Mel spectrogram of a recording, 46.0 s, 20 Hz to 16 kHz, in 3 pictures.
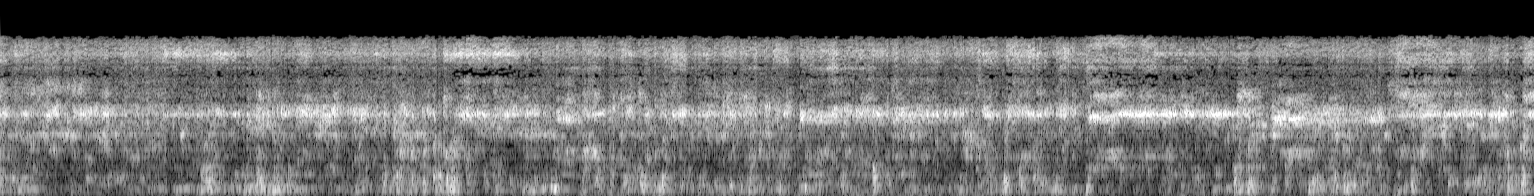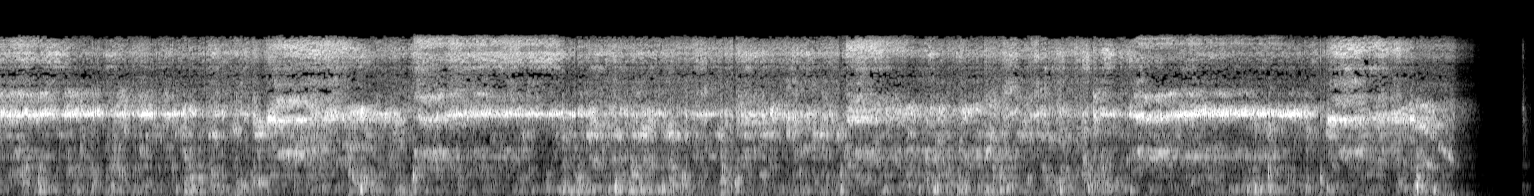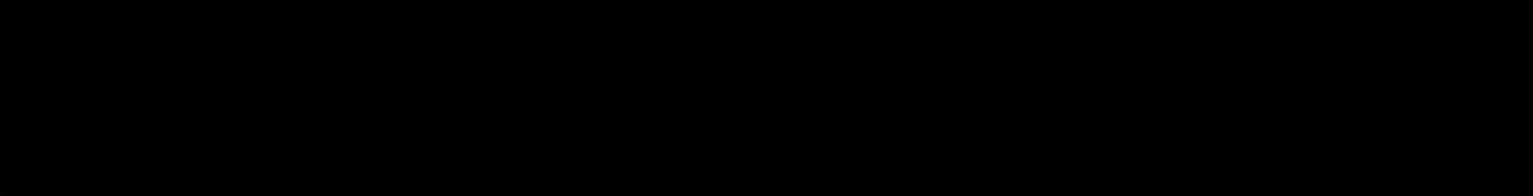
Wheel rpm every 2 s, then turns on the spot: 230, 240, 240, 230, 230, 230, 230, 230, 230, 230, 230, 230, 230, 230, 160, 0, 0, 0, 0, 0, 0, 0, 0.
none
